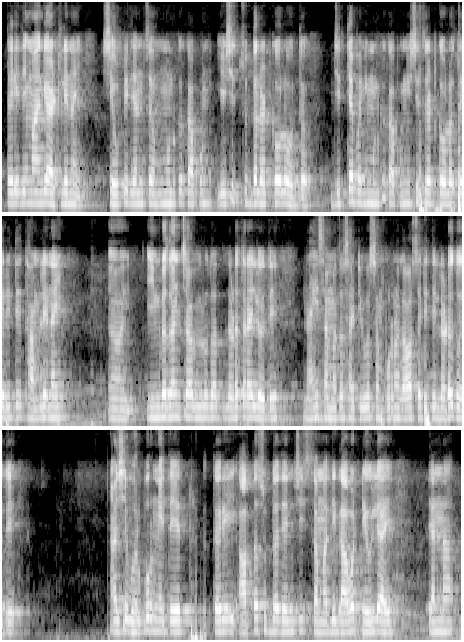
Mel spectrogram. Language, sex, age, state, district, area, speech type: Marathi, male, 18-30, Maharashtra, Aurangabad, rural, spontaneous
